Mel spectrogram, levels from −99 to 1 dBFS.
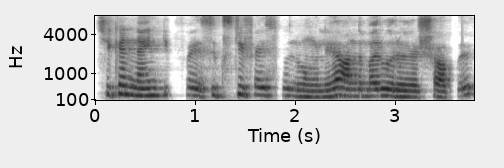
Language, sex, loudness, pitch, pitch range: Tamil, female, -21 LUFS, 245 Hz, 225-265 Hz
